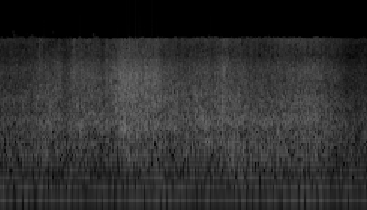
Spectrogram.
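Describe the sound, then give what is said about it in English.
Ocean surf rushes in a steady wash of noise, swelling louder around the middle before easing off, with a faint hint of wind mixed in and no voices. “We're caught in a current. We're going out to sea again.”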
